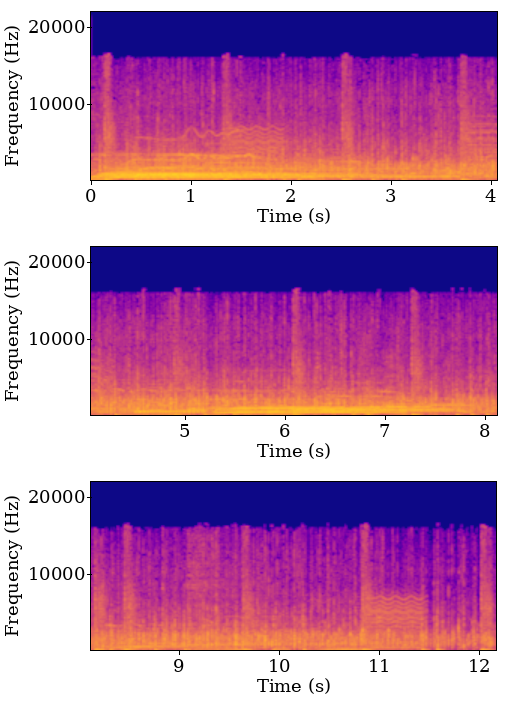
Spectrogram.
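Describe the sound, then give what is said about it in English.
A crowd applauds steadily for about twelve seconds as a comedian is welcomed to the stage, dense clapping mixed with cheers and whoops that rise and fall, staying loud and unbroken throughout. “It takes me a minute to get to the stage, so people got to clap extra long.”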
